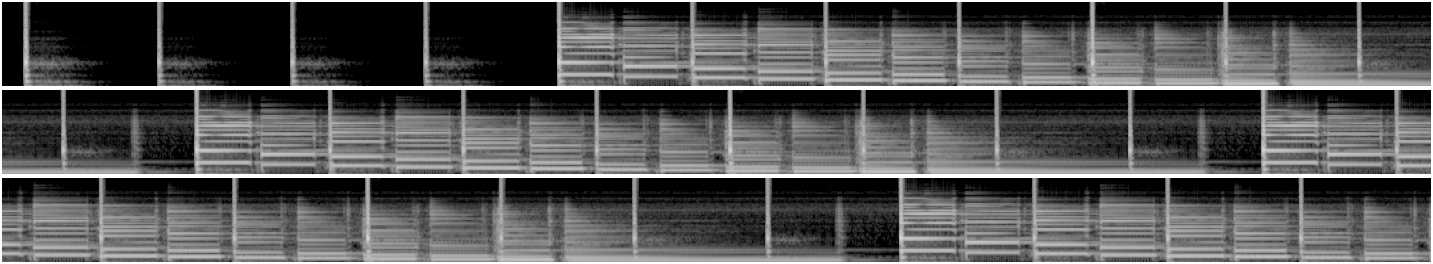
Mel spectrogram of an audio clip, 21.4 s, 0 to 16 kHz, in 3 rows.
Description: Vers le grave; objectif solo 15 jours pour apprendre a improviser

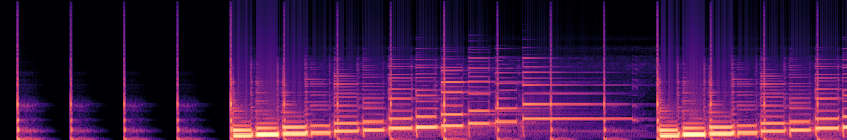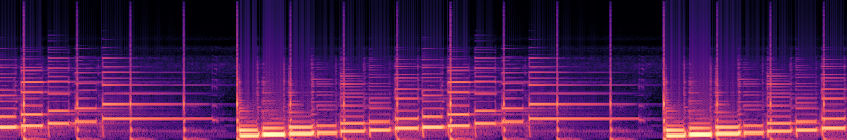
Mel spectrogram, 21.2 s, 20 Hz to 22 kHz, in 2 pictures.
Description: Vers l'aiguë; objectif solo 15 jours pour apprendre a improviser

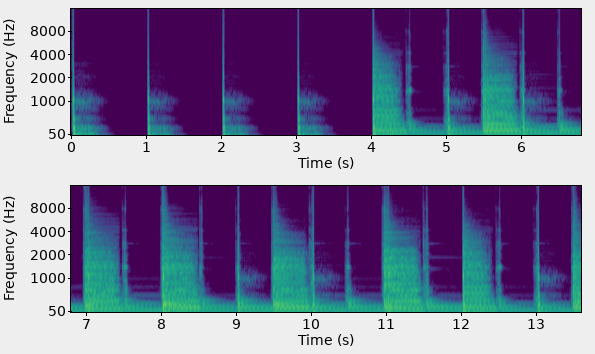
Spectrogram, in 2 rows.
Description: Accents sur rythmique rock 60

